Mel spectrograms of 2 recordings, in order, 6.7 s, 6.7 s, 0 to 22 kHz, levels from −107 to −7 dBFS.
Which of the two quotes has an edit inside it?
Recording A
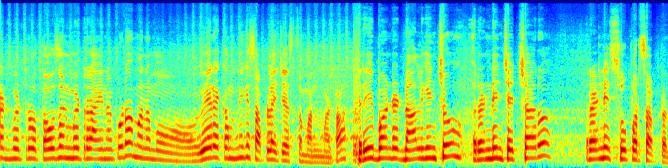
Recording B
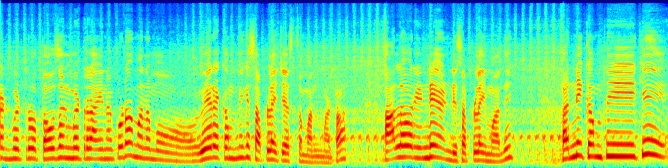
A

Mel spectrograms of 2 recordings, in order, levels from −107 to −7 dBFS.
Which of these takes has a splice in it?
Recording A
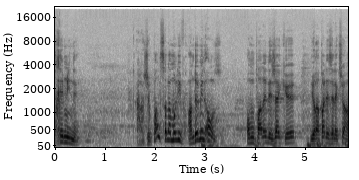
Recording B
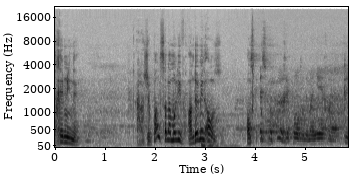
B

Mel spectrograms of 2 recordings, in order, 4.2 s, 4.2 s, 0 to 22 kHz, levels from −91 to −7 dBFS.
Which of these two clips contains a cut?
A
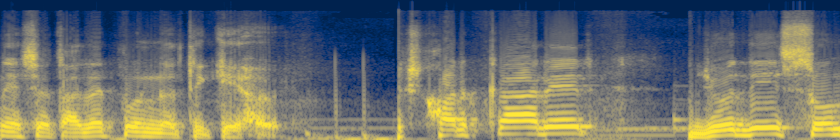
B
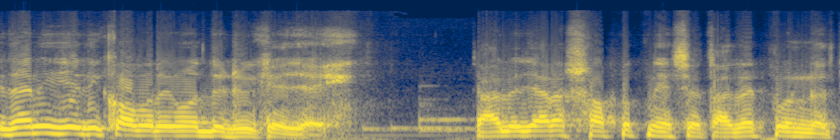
A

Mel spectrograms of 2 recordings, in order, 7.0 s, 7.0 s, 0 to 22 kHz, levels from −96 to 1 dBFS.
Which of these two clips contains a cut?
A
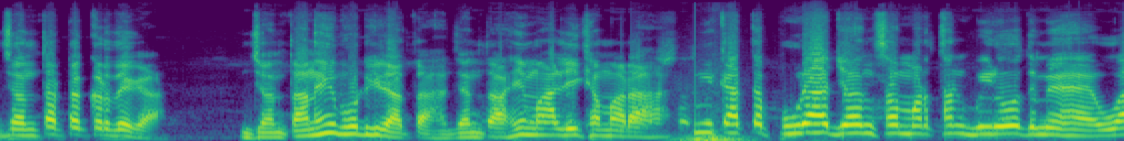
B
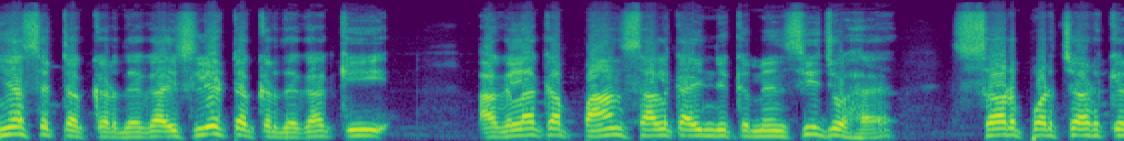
A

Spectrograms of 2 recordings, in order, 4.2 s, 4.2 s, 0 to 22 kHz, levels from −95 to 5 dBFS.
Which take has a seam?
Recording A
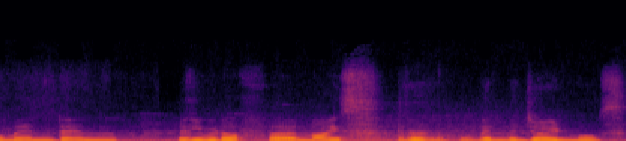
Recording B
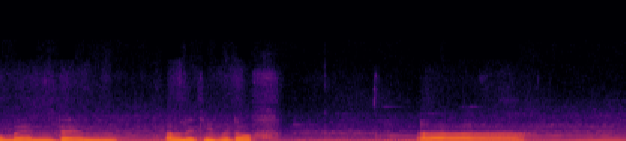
A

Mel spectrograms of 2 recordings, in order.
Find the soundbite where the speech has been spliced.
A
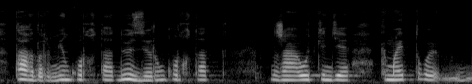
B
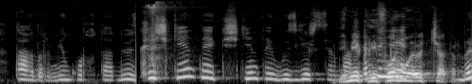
B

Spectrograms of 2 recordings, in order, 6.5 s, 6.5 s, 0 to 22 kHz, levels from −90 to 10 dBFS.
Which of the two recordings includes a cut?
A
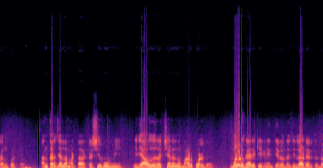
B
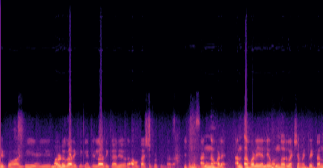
B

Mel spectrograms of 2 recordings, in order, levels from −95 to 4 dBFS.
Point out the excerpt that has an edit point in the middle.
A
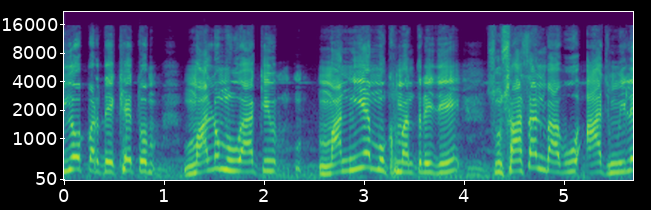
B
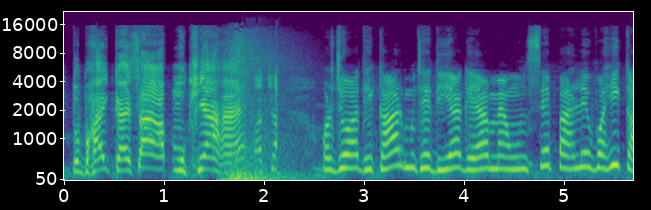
B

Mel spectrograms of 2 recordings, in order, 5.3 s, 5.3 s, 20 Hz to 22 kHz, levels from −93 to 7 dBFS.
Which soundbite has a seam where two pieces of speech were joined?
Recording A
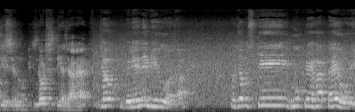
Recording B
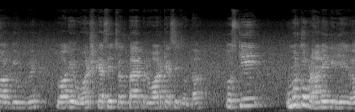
A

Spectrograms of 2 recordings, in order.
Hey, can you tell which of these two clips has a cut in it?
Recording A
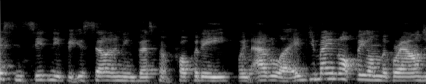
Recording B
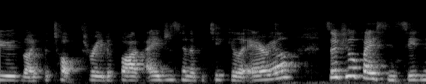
A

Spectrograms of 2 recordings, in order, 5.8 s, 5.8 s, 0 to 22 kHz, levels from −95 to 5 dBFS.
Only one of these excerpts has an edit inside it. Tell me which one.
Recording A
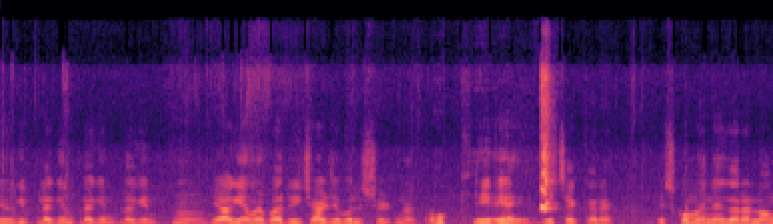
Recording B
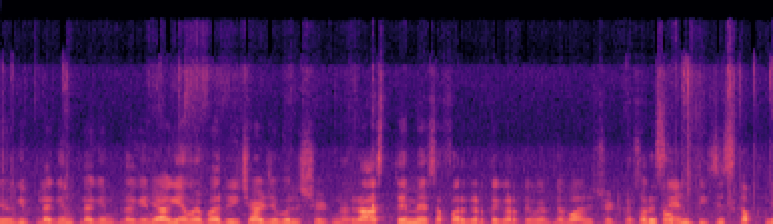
B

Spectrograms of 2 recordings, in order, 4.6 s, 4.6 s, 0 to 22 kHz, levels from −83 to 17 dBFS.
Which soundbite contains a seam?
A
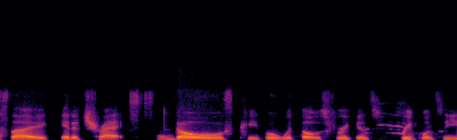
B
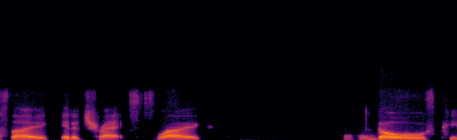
A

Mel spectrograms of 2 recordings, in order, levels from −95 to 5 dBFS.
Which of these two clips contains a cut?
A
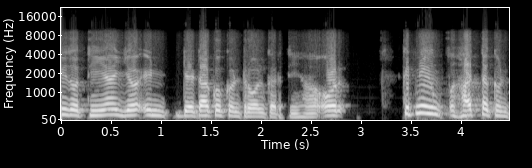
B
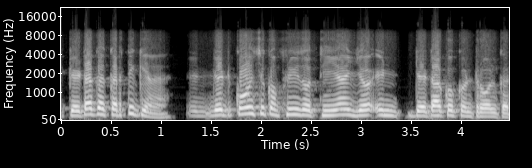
B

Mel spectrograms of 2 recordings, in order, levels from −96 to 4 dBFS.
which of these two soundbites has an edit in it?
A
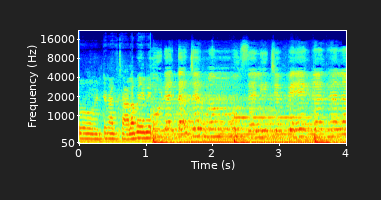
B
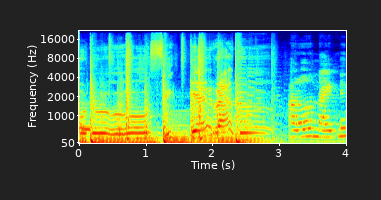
B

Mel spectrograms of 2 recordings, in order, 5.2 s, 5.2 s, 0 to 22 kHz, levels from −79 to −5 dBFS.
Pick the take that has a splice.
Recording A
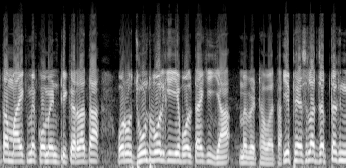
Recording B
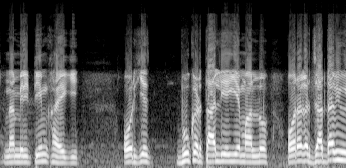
A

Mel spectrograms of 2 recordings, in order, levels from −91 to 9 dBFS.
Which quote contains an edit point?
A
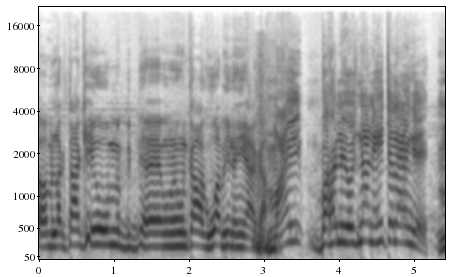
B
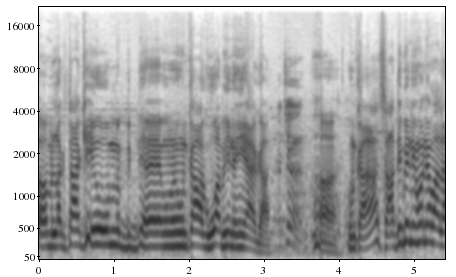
A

